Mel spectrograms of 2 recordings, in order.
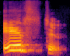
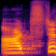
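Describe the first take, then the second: First: The first vowel is an 'eh' sound. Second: The first vowel is an open 'ah' sound. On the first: The speaker calls it right. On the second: The speaker calls it wrong.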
